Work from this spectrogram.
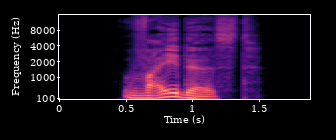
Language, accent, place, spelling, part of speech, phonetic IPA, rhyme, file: German, Germany, Berlin, weidest, verb, [ˈvaɪ̯dəst], -aɪ̯dəst, De-weidest.ogg
- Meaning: inflection of weiden: 1. second-person singular present 2. second-person singular subjunctive I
